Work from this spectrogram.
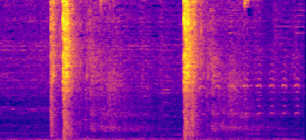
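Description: Two sharp gunshots ring out in a video game, each a loud, abrupt crack about a second apart, followed by a fainter third pop, with no talking over them.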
